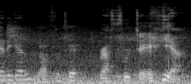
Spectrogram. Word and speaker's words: Rafute: Rafute, yeah.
